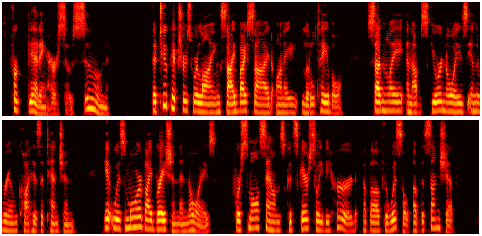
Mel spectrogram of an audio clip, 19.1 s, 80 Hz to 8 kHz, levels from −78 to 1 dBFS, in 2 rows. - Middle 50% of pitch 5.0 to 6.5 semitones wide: No, average, 3.3 semitones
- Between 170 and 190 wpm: No, average, 145 wpm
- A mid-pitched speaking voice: Yes, medium, 165 Hz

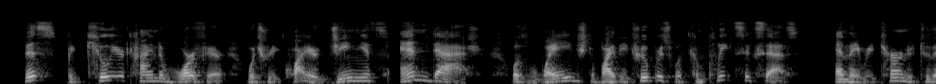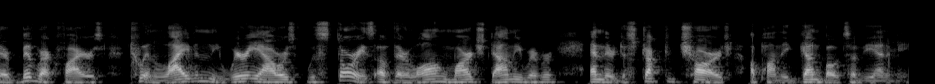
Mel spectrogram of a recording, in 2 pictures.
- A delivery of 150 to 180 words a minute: Yes, average, 155 wpm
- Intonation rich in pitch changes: Yes, wide, 7.1 semitones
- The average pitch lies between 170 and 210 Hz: No, low, 115 Hz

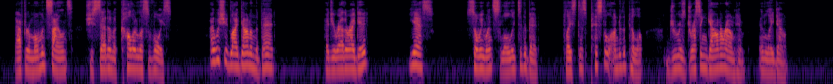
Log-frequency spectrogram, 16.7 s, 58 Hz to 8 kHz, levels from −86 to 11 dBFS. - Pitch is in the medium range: Yes, medium, 145 Hz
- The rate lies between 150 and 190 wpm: Yes, average, 165 wpm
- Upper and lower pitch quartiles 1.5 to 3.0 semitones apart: No, average, 3.6 semitones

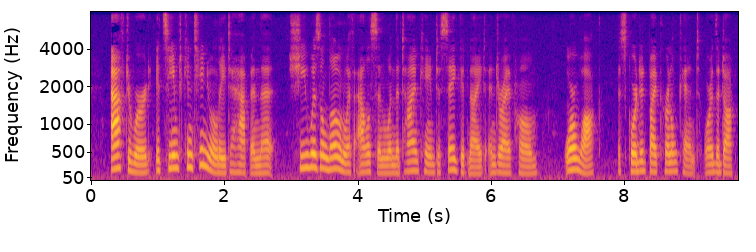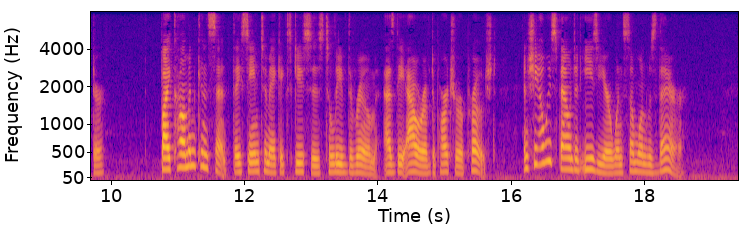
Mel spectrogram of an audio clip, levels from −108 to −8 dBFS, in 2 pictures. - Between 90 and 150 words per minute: No, average, 185 wpm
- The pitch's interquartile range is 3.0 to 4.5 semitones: No, wide, 5.4 semitones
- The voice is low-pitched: No, medium, 150 Hz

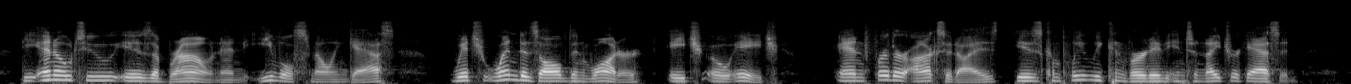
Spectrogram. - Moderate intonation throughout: Yes, average, 3.8 semitones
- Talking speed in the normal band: No, slow, 105 wpm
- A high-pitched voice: No, medium, 150 Hz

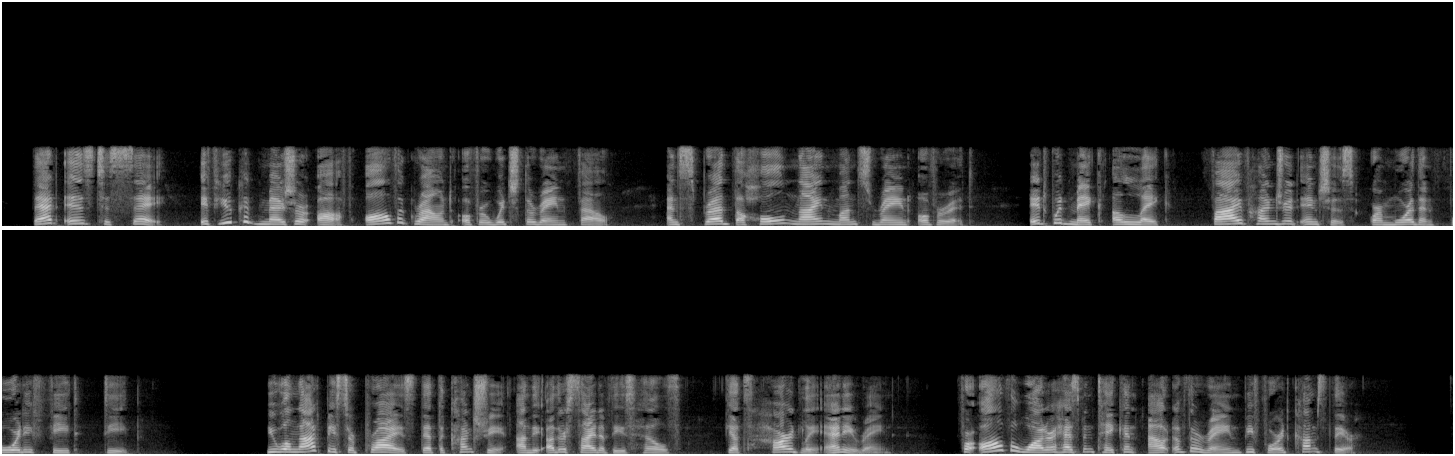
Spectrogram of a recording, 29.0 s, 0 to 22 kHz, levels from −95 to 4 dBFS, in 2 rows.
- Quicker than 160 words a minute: No, average, 150 wpm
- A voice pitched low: No, high, 225 Hz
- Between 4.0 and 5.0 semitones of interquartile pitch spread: Yes, average, 4.5 semitones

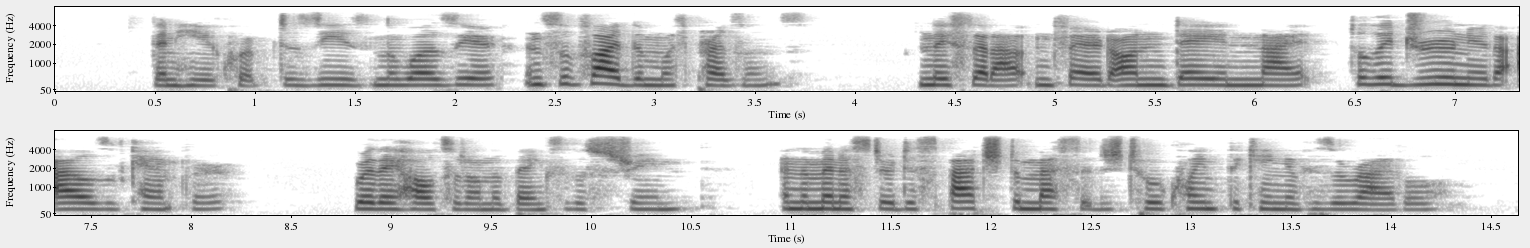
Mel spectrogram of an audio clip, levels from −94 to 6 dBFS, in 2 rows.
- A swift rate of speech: Yes, fast, 215 wpm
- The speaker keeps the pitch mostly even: Yes, narrow, 1.2 semitones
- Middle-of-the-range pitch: No, high, 220 Hz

